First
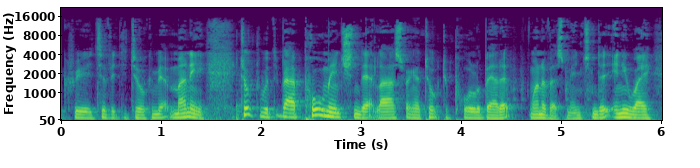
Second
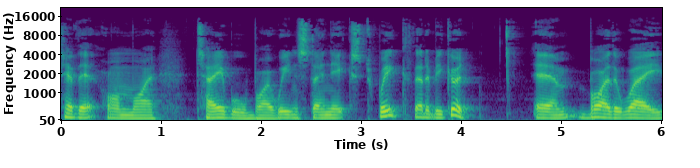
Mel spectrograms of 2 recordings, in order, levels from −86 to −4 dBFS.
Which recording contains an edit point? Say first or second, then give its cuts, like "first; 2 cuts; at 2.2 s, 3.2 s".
first; 1 cut; at 1.7 s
